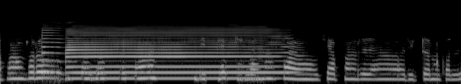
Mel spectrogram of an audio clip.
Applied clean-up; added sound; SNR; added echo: neural mask model RNNoise.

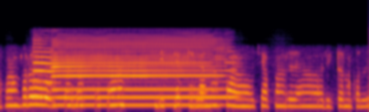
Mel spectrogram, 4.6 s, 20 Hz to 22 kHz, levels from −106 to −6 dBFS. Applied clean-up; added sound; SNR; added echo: none; Wind instrument, woodwind instrument; -2 dB; none.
